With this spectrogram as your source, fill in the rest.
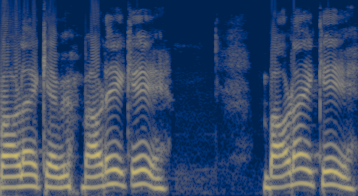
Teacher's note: ना ही स्पष्ट ड़ बोल रहे हैं, ना ही स्पष्ट ल बोल रहे हैं, ये बीच की ध्वनि है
